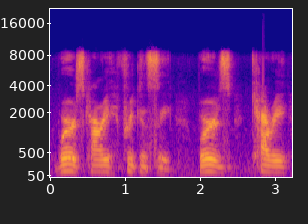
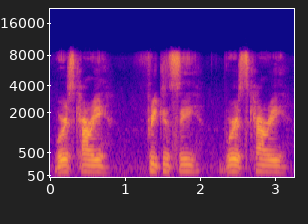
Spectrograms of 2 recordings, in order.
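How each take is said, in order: Both takes have the same delivery.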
